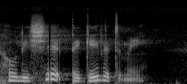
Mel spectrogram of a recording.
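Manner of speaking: ordinary delivery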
